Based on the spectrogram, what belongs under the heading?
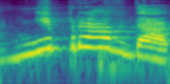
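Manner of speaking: high, loud retort; outraged mother crying out; shouted contradiction. A narrator's reading. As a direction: shout the accusation down. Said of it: "krzyknęła mama Doroty".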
